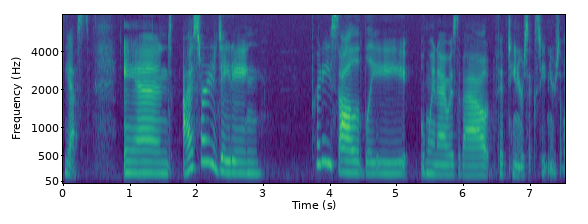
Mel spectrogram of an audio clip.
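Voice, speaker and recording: A woman speaks fairly slowly in an ordinary speaking voice, at a medium pitch with ordinary pitch variation. The recording is very clean, with a silent background. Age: 40s. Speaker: podcast guest, married mother. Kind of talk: casual chat.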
